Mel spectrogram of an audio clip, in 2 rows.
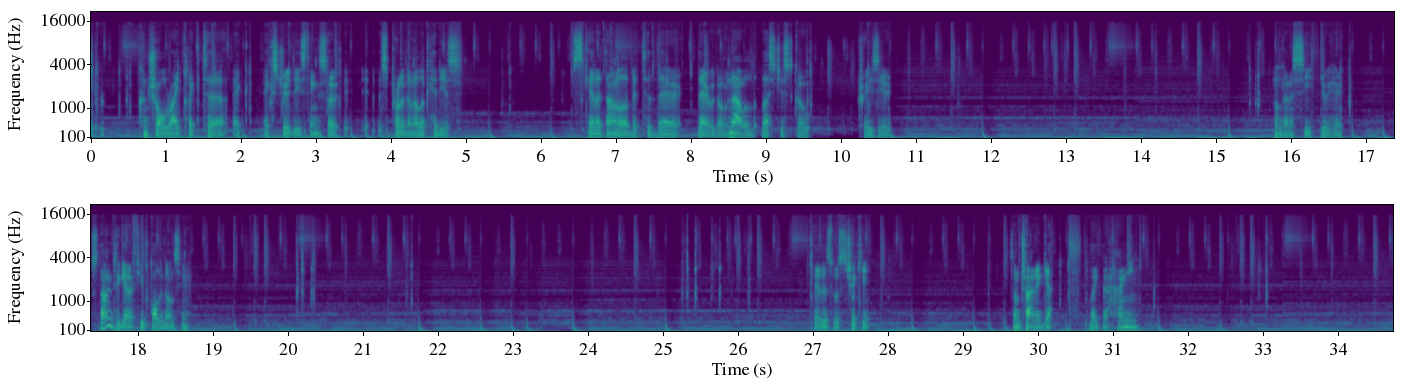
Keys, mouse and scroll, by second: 0.3 shift+middle click, 1.5 middle click, 2.4 middle click, 5.4 middle click, 6.0 s, 6.8 r, 7.4 g, 8.0-9.2 middle drag, 9.8 right click, 10.2 middle click, 12.1 middle click, 13.7-15.1 middle drag, 15.2 alt+z, 15.5-16.5 middle drag, 17.4 ctrl+right click, 18.0-19.5 middle drag, 20.0 ctrl+z, 21.4 middle click, 22.3 middle click, 24.0 ctrl+right click, 25.2 ctrl+z, 25.4 ctrl+z, 26.2 ctrl+right click, 27.4 middle click, 28.6 r, 29.2 g, 29.9 middle click, 31.5 middle click, 32.8 alt+z, 33.2 middle click, 34.3 middle click.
